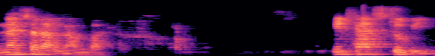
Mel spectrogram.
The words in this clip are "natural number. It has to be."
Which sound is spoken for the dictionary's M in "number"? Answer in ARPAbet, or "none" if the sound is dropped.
M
